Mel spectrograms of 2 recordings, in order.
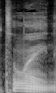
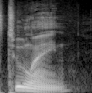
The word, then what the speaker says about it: Tulane: And you have to pronounce it you have to pronounce it correctly. It's not Tulane. It's Tulane.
